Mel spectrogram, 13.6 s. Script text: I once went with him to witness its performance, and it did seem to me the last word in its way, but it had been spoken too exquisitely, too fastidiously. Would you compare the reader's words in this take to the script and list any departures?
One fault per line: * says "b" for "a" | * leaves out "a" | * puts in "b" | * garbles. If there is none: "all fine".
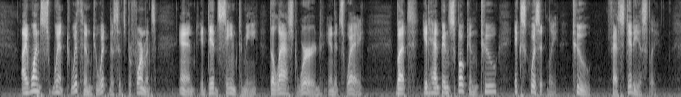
all fine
